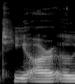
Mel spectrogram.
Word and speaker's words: trough: thinking about ocean waves and remember this word TR ough is pronounced trough go figure on the English language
